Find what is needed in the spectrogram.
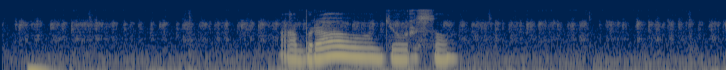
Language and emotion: Russian, sad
